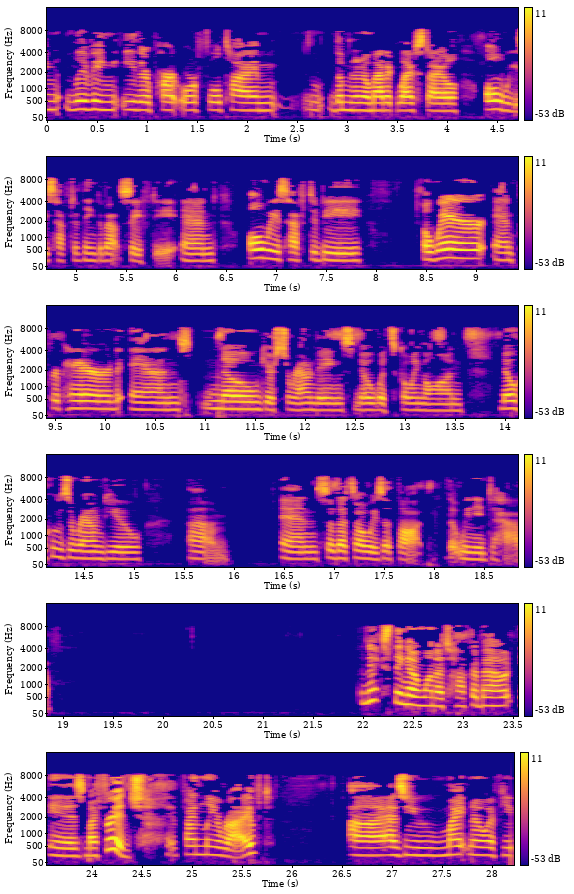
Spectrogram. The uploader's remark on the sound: On location from the Northern California Redwoods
